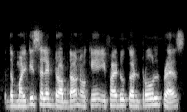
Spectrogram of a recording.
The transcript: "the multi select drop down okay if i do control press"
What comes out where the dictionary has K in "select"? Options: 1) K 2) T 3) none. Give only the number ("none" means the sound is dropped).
3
